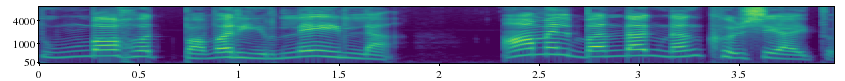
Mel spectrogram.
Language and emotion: Kannada, happy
